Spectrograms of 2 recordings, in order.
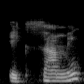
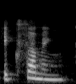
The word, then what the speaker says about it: examen: entonces como pueden observar la mayor fuerza de voz recae en la penúltima sílaba y al terminar en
